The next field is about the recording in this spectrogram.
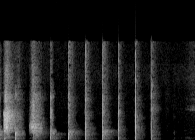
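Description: A quick run of about nine or ten sharp hand claps in a steady, even rhythm, fairly crisp and bright, then silence. No one speaks.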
